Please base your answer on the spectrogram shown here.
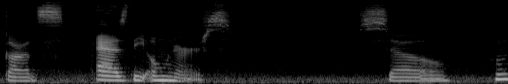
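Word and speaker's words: Ganz: they called him Saul, Gans, like the Gans bear, G-A-N-Z. That's the pronunciation anyway.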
